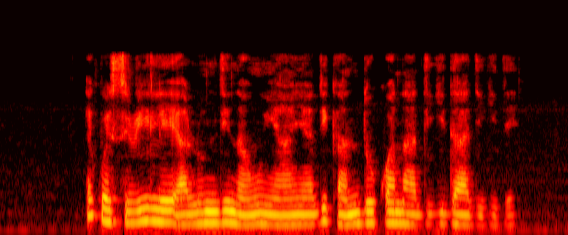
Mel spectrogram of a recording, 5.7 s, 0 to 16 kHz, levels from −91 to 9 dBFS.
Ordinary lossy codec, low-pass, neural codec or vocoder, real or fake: none; 7.2 kHz; none; real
